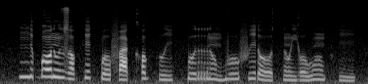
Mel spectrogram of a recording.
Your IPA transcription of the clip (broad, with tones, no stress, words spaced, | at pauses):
ŋɪ˦ɓɔ˦ ɾũ˦ zɔ˨ ke˦k͡po˨fa˨kʰɔ˦ kʷiː˨k͡pu˦ rũ˦˨buː˦fi˦ ɾoː˨ tũ˨jo˨ wũ˦˨pʰi˨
